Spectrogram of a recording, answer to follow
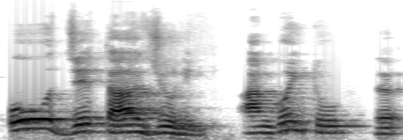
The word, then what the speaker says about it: aux États-Unis: This is pronounced like États-Unis, and here with AUX if you pronounce, so its pronunciation will be je vais aux États-Unis.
